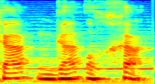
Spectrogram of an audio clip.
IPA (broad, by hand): ka ga o xa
